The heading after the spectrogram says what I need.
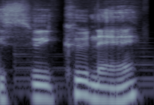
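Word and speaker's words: Suicune: supposed to be pronounced if I were to pronounce it in Japanese it would be s Kun because uh that's how you would pronounce that but uh either way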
